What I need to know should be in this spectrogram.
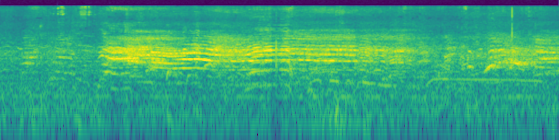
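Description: Young people on a swing ride scream and shout excitedly.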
